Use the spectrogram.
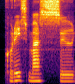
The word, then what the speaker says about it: クリスマス: Yeah, hardest thing with learning words that came from English or in Japanese is that you have a habit of pronouncing them the English way, and you have to train yourself to pronounce them the Japanese way.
